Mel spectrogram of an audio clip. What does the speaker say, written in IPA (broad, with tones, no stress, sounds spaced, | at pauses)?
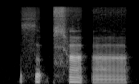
sʰ ʊ˦ ʔ t͡ɕʰ ã˦˨ ʔ ã˨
